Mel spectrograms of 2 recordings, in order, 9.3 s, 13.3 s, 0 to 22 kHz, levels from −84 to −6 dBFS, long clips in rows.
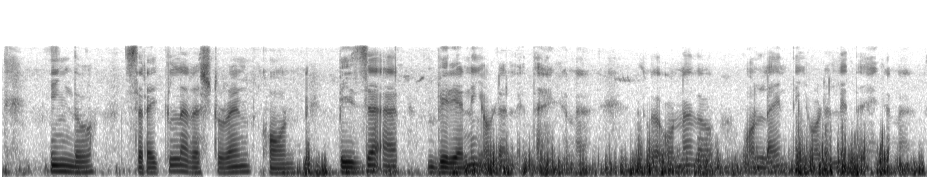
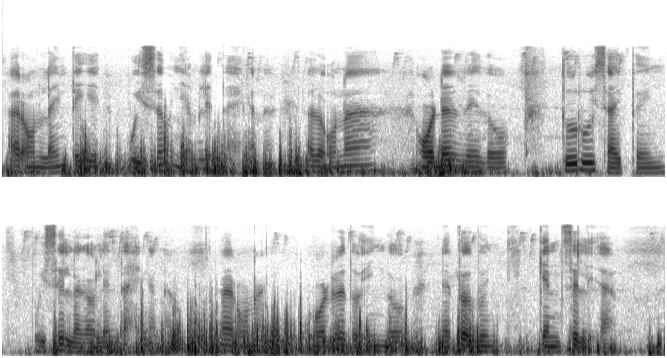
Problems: background sounds at intervals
